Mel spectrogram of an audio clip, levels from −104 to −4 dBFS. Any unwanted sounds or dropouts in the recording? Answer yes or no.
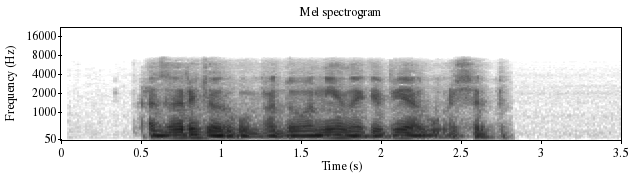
no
